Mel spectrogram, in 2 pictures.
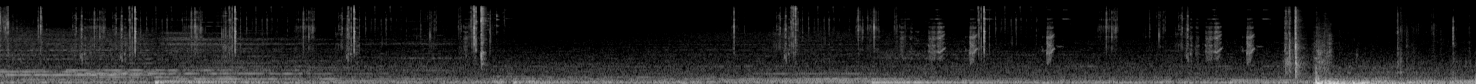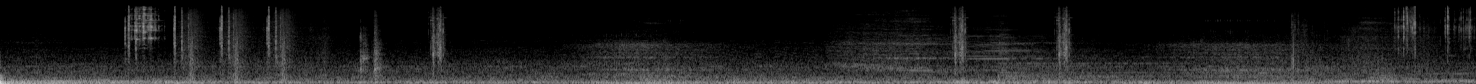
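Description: A metal pick scrapes and clicks inside a lock.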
